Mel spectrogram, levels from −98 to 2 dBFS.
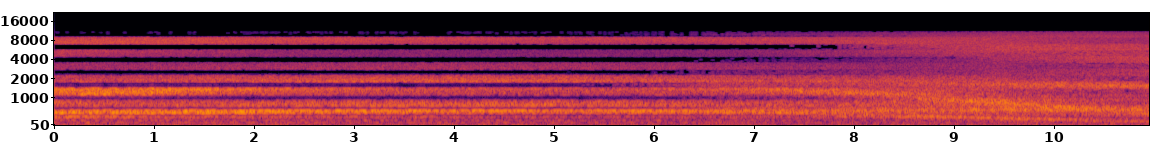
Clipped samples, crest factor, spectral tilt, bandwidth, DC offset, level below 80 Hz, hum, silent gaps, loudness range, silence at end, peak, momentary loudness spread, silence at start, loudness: under 0.1%; 16 dB; -1.5 dB/octave; 11.5 kHz; under 0.1%; -48 dBFS; none; none; 3 LU; 0 s; -10 dBFS; 5 LU; 0 s; -26 LUFS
